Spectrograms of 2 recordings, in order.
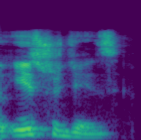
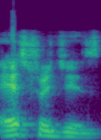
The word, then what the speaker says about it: estrogens: But this is particularly important in women because alcohol increases the conversion of testosterone to estrogens, okay, to estrogens or estrogens, depending on how you pronounce it.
